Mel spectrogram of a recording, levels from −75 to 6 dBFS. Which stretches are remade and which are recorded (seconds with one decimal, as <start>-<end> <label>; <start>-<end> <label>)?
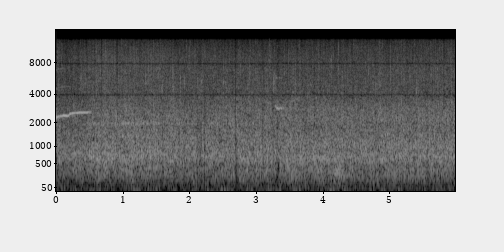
0.0-0.5 recorded; 0.5-3.0 remade; 3.0-6.0 recorded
